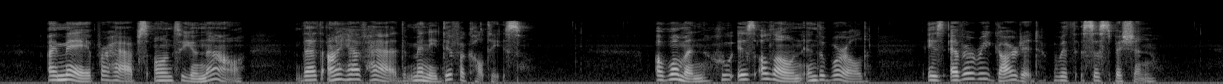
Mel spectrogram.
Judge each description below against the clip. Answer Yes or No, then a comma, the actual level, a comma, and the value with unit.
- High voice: Yes, high, 195 Hz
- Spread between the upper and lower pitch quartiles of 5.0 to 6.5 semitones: Yes, wide, 5.5 semitones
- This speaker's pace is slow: Yes, slow, 130 wpm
